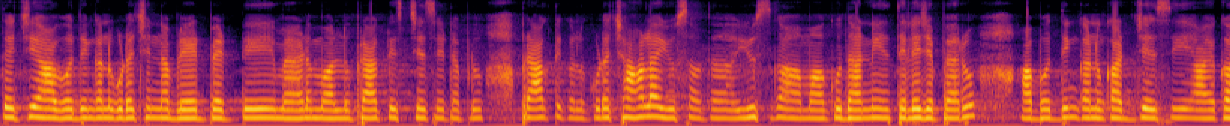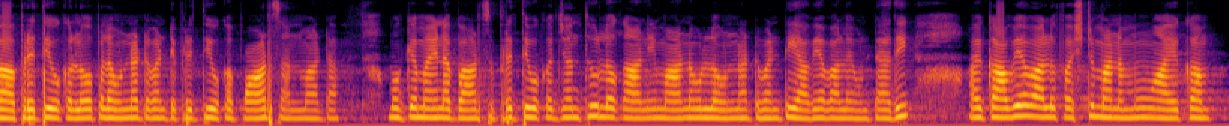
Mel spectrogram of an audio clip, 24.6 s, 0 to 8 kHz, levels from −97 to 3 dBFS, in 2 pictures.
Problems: background sounds at intervals, echo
